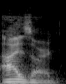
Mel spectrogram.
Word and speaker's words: Izard: couple years now lisa tell me i'm pronouncing this right stephanie izard that is correct i'd only read it at that point and i said israel she's like no no no no no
